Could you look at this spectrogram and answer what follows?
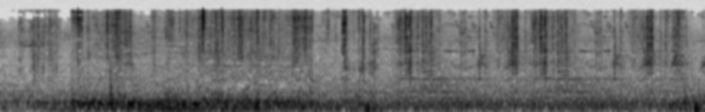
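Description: A small motor running steadily, with light clicking and rattling throughout.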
